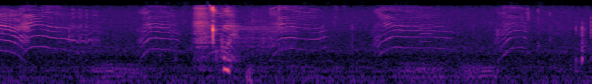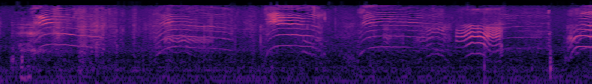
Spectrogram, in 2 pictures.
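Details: Seven hungry kittens waiting in a basket at feeding time meow loudly and impatiently, a dense chorus of overlapping high, wavering cries, with a bump and handling noises early on.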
